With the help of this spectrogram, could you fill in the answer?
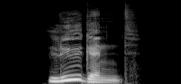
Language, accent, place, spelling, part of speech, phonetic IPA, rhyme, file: German, Germany, Berlin, lügend, verb, [ˈlyːɡn̩t], -yːɡn̩t, De-lügend.ogg
- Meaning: present participle of lügen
